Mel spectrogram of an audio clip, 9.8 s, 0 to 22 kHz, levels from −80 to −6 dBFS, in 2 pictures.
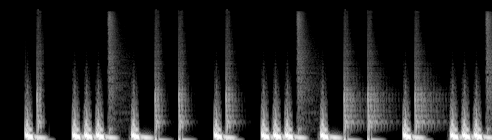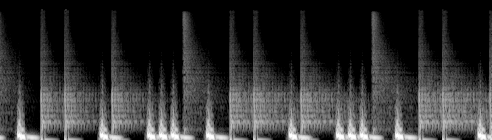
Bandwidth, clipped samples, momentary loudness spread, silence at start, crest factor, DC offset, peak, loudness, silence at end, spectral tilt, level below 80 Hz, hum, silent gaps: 13.5 kHz; under 0.1%; 19 LU; 0.25 s; 10 dB; 0.4%; -2 dBFS; -14 LUFS; 0 s; -9.5 dB/octave; -22 dBFS; none; 0.58-0.73 s, 2.10-2.14 s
